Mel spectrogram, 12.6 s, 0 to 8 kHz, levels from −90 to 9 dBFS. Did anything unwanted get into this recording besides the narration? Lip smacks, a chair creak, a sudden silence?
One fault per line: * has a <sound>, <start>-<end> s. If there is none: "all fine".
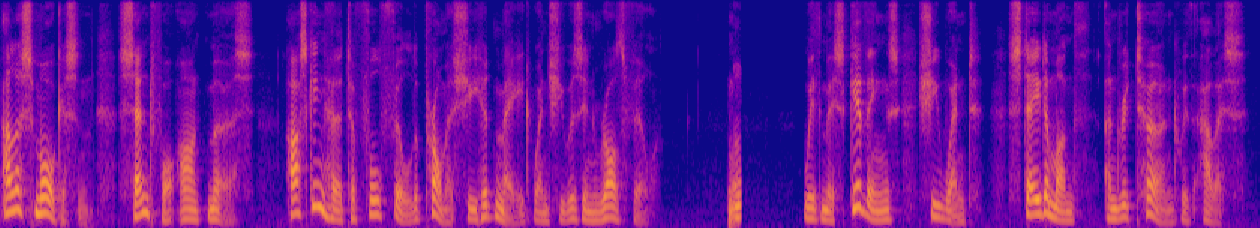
* has a laugh, 7.3-7.4 s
